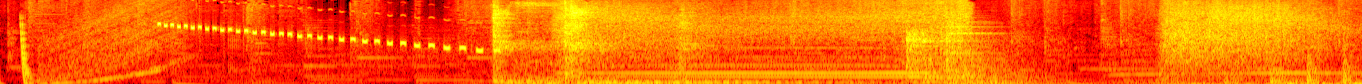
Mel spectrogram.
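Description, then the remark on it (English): A rapid pulsing electronic tone sweeps downward as a secret code is entered on a keypad, then a loud, heavy mechanical rumble and hiss roll on for several seconds as the gigantic door of Florp HQ slides open, with a shorter whoosh at the end. “We just need to enter the secret code.”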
